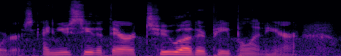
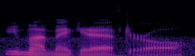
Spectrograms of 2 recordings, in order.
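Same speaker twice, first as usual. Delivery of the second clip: much lower, softer grudging praise; grudging approval; 12 semitones lower, 10 dB quieter than usual. Acted. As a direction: let it slip low and quiet.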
